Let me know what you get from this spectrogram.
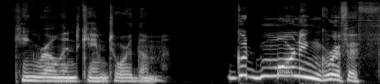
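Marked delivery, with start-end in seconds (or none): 2.3-3.8 booming, high-pitched delivery. Narrating a king greeting Griffith as he comes toward them, in a booming voice. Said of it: "he said in his booming voice".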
